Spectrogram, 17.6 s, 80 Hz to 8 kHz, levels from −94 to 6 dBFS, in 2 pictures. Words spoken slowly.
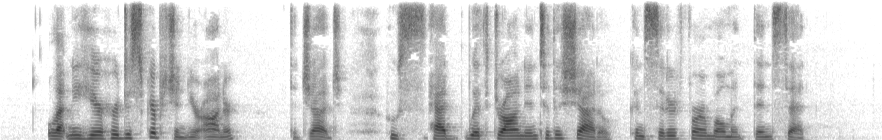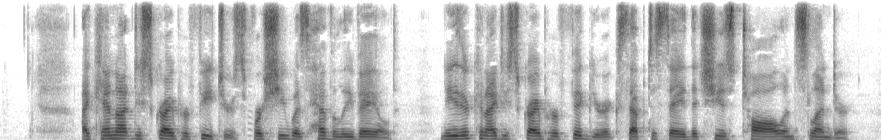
No: average, 155 wpm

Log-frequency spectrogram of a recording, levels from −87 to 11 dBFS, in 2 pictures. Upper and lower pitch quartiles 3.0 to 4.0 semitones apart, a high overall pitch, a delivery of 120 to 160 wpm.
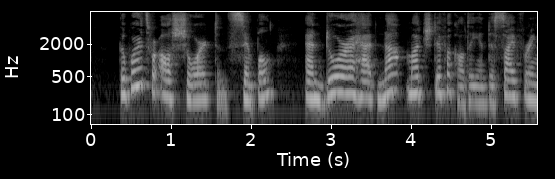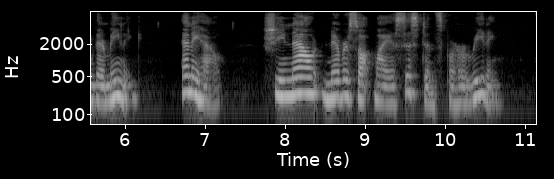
No: average, 4.9 semitones; high, 210 Hz; average, 145 wpm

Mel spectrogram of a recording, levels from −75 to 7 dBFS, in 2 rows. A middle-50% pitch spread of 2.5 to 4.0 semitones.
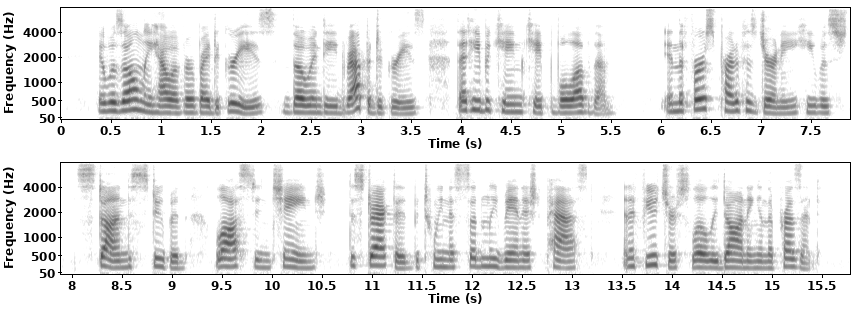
Yes: average, 3.6 semitones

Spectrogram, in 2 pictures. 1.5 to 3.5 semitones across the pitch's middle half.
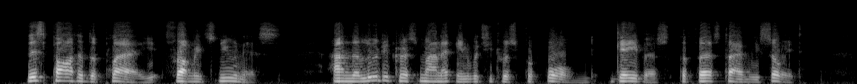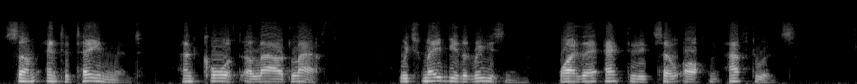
Yes: average, 2.9 semitones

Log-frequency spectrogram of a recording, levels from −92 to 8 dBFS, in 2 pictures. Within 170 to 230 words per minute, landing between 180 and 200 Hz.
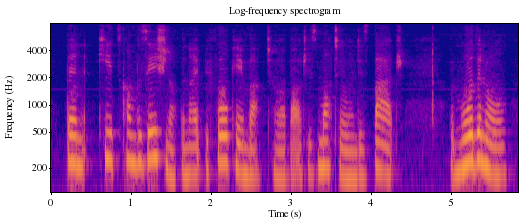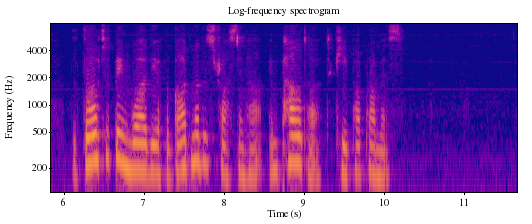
Yes: average, 195 wpm; high, 190 Hz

